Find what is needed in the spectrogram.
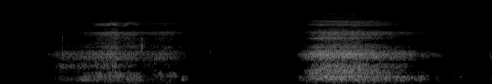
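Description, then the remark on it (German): Two long, deep breaths taken together: a breathy inhale of about a second and a half, a short pause, then a full, airy exhale of similar length. No talking. “ja, lass uns kurz gemeinsam einatmen.”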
